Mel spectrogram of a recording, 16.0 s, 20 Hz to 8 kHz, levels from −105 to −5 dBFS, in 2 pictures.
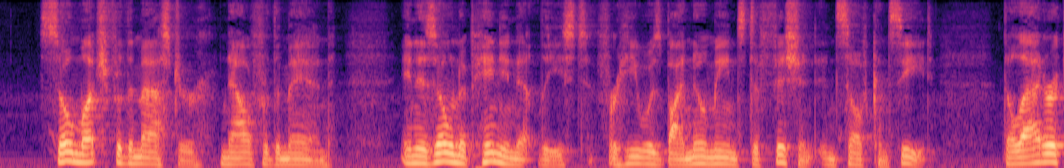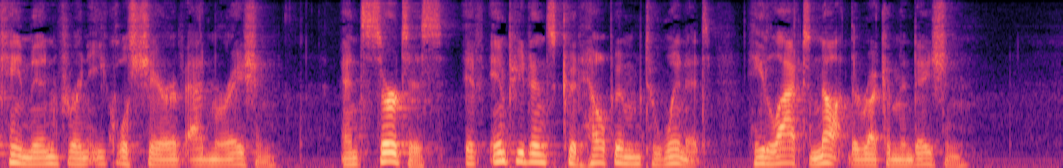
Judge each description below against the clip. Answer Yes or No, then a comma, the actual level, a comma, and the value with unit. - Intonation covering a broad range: No, average, 4.6 semitones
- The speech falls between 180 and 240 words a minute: Yes, average, 190 wpm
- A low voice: Yes, low, 105 Hz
